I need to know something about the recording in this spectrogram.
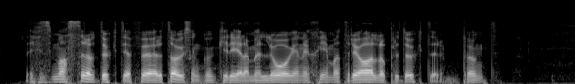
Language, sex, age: Swedish, male, 21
